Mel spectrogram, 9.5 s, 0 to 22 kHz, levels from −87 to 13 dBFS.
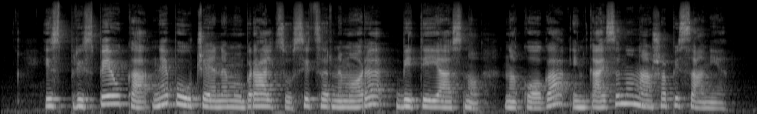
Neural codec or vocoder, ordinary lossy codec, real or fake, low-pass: none; none; real; none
